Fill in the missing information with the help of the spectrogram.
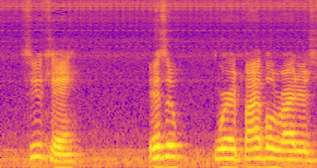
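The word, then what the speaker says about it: ψυχή: restored and renewed the greek word boon shay pronounced suke is a word bible writers use when talking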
